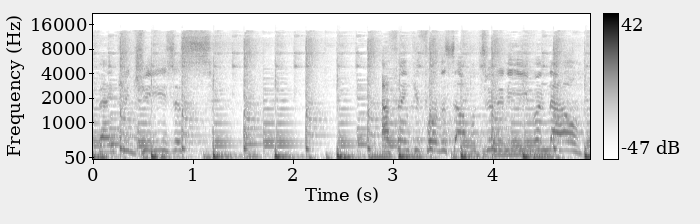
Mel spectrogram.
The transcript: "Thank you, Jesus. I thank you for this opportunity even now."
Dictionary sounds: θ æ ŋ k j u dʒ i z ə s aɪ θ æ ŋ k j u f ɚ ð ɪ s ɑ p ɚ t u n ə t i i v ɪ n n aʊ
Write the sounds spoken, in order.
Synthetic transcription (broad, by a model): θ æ ŋ k j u dʒ i z ə s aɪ θ æ ŋ k j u f ɚ ð ɪ s ɑ p ɚ t u n ə t i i v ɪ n n aʊ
